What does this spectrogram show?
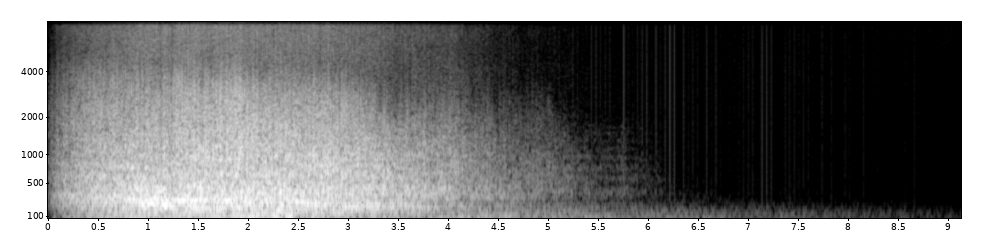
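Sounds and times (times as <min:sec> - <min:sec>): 
ICBM run: 0:00.1 - 0:06.1.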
